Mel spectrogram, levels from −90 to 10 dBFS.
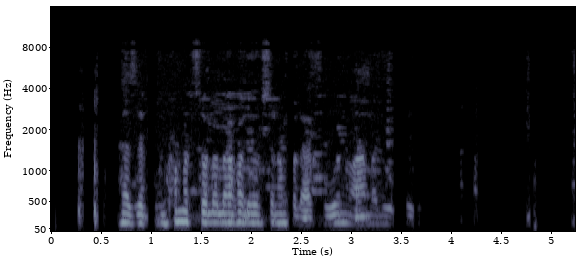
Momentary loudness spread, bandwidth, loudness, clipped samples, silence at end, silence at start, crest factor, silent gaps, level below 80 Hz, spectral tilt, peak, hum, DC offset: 16 LU; 9 kHz; -38 LUFS; under 0.1%; 0 s; 0.25 s; 22 dB; 0.34-0.42 s, 0.48-0.66 s, 0.97-1.02 s, 3.43-3.54 s, 3.70-4.21 s, 4.27-4.74 s, 4.86-5.20 s; -80 dBFS; -7 dB/octave; -18 dBFS; none; under 0.1%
